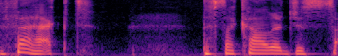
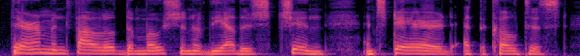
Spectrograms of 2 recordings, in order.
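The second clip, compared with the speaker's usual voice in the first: plain reading voice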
